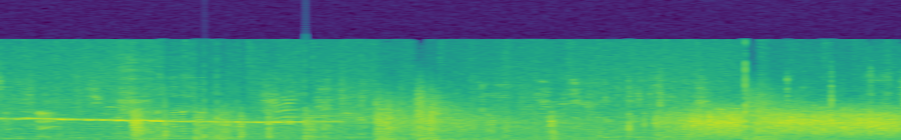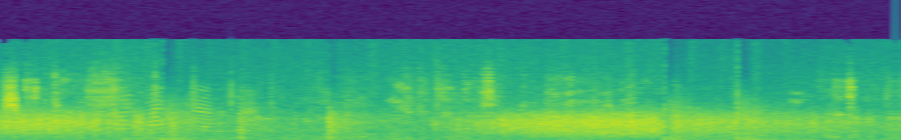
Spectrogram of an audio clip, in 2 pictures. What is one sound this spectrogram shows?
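Fireworks burst with loud booms.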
